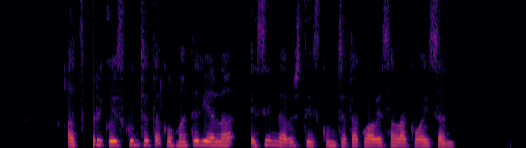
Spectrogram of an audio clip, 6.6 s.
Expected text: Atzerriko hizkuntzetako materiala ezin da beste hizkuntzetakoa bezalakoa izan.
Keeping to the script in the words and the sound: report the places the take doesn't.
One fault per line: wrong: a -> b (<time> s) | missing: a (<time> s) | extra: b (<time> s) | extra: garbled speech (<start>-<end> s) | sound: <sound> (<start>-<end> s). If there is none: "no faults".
sound: dropout (1.0-1.2 s)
